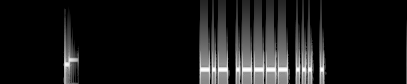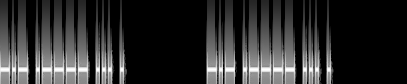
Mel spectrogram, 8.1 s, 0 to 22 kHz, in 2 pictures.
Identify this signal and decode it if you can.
Morse code, heard as a keyed tone, about 40 wpm, 700 Hz. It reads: K1SE K1SE K1SE
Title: Easy Call Signs Repeated 3x - 40wpm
